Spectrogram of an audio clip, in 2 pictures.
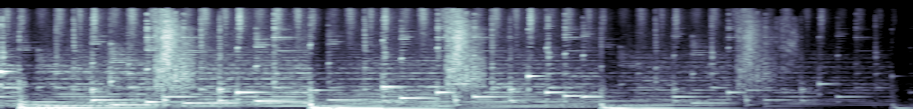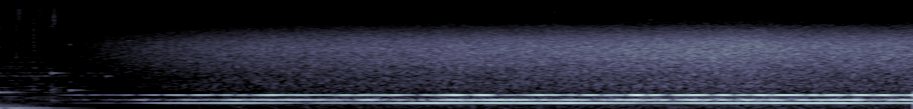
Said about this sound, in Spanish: Lecturas con música de olas.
